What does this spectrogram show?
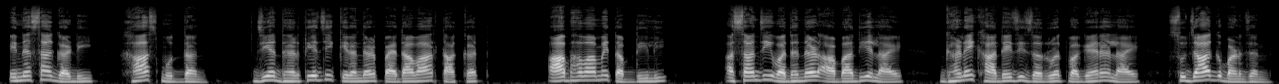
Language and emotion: Sindhi, neutral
